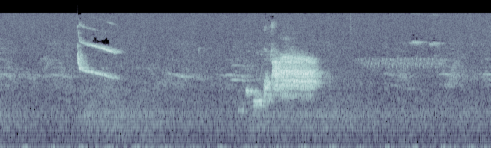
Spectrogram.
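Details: Red-winged blackbird, the male's conk-la-ree song that marks territory and attracts females: a pair of thin high descending whistles, a second of quiet, then short lower notes leading into a harsh, shrill buzzing trill about a second long.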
